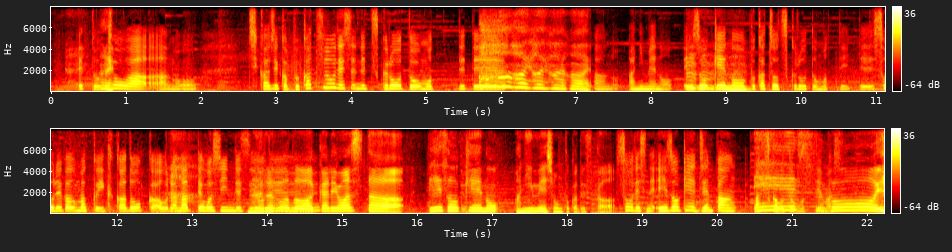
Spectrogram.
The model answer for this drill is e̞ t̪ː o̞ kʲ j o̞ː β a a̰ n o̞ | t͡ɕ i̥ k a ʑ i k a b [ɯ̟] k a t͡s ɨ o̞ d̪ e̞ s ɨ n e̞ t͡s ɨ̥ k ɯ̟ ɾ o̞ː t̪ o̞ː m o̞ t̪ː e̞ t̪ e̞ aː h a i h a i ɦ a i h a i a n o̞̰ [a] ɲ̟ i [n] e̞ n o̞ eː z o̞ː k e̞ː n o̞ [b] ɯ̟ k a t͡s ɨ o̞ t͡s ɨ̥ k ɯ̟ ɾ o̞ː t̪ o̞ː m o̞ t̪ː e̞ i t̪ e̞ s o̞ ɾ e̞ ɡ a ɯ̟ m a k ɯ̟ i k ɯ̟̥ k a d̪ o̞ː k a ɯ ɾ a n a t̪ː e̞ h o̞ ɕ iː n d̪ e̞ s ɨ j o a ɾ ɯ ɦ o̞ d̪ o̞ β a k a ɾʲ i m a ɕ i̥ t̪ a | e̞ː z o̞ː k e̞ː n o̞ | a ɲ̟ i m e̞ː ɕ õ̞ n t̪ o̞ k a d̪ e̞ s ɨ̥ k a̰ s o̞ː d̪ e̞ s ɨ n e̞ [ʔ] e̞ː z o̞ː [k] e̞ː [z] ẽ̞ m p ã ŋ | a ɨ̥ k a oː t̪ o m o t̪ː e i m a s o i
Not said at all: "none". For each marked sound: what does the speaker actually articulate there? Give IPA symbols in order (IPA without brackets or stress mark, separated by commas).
ɯ̟, a, m, b, ʔ, k, z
